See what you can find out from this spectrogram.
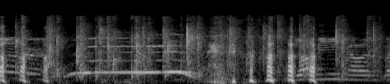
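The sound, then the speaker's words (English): Audience applause in a room after David Duke is introduced: a run of sharp, uneven claps, moderately loud, mixed with voices calling out and a sustained whooping tone partway through. “Hey, a big round of applause, everybody in the room tonight.”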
